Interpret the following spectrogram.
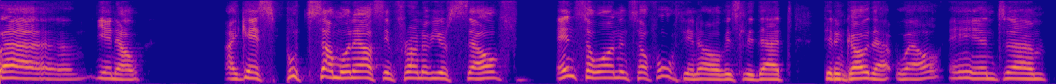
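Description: A middle-aged man from Italy who grew up in Switzerland, with a high voice, recounting his past in a frank, reflective way. He pauses to search for the right words as he talks. The sound is dry and close, with no room echo. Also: smooth. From Italy, raised in Switzerland. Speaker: podcast guest. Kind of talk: candid personal storytelling in conversation.

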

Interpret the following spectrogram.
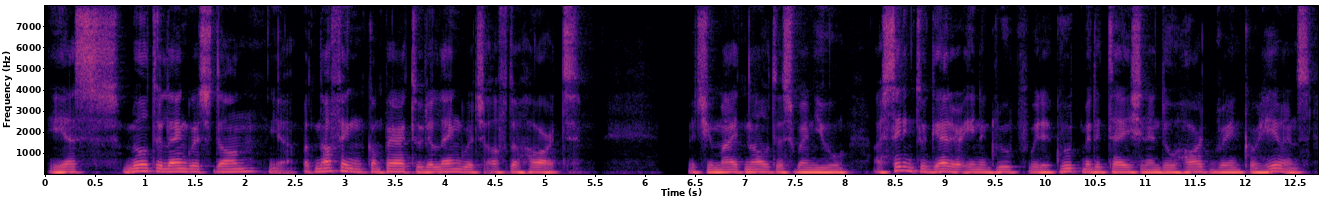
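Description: A man's voice: medium pitch, steady tone, measured pace, warm tone. A man leading a meditation session, talking informally to a group in a soothing, encouraging manner.

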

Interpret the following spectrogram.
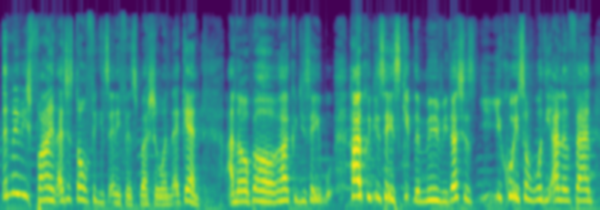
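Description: A man's voice: sits high, lively intonation, quick pace, a bit bright. A man co-hosting a film discussion show, giving blunt opinions in a casual, sweary style.

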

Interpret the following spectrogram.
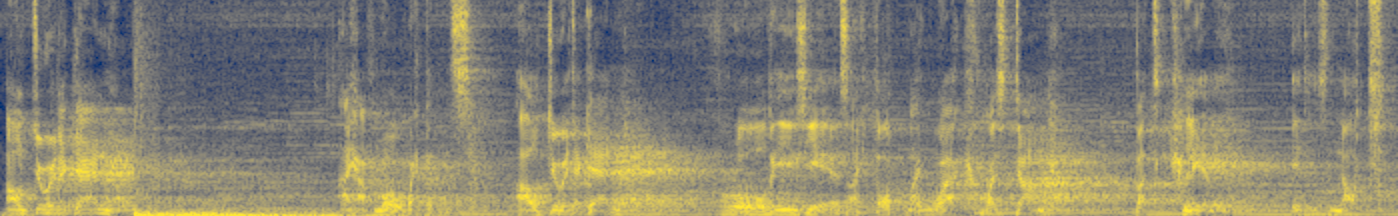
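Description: An actor playing an older alien tyrant and father who sees himself as a saviour, grandiose and menacing, with a breathy rasp, in a sci-fi audio drama. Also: fairly low pitch, slow, pauses often, full character voice. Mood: fanatical. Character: deranged alien tyrant father, self-proclaimed purifying saviour. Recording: cavernous long reverb under music.

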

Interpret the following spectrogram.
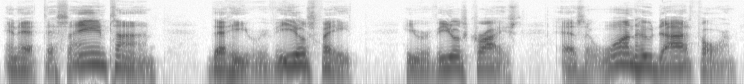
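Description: A middle-aged male preacher delivering an impassioned revival sermon, often dropping to a hush on a repeated address to his listener. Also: a little high, takes it slowly, creaky, no room sound, clean studio sound.

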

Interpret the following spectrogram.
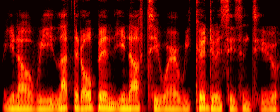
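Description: Low-voiced man in casual chat. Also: steady tone, fairly quick, no echo, clean studio sound. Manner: colloquial, loosely phrased. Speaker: podcast co-host.

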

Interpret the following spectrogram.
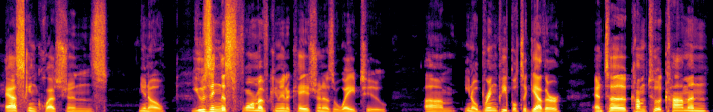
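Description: A podcast co-host with a lowish voice rambles through a joke, teasing his partner and restarting his sentences. His delivery is loose and casual. The recording is dry and close. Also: fairly bright tone, clean tone, no echo. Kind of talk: casual comedic chat.

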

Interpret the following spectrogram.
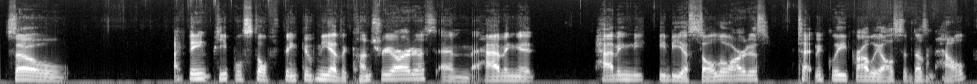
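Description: A man's voice: mid-range voice, moderate pace, clean tone, dry recording. A man from Southern Maryland, a singer-songwriter guest, talking casually with frequent restarts and fillers. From Southern Maryland, USA. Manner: chatty, many restarts and fillers. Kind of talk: casual podcast conversation.

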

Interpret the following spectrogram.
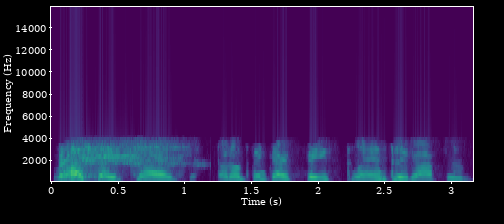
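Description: A woman's voice: fairly high pitch, measured pace, background noise. A woman chatting casually as a podcast co-host, answering with wry, dry jokes. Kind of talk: casual chat. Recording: dry phone-like sound.

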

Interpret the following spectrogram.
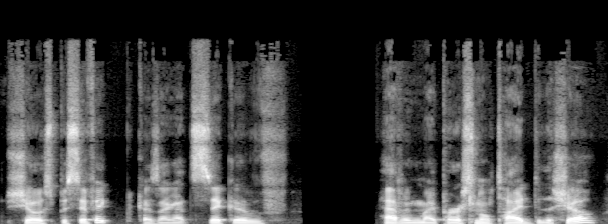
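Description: A man's voice: fairly low pitch, moderate pace, no echo, studio quality. Easygoing male podcast host. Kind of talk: casual podcast chat.

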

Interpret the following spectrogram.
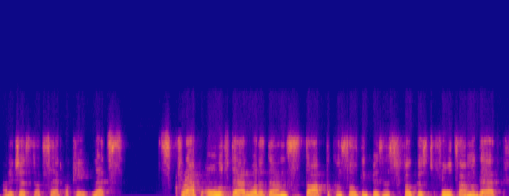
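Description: Husky Austrian man, slightly muffled sound. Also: medium pitch, warm tone. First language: German. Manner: halting, repeats words. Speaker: interview guest, entrepreneur. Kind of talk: conversational personal storytelling.

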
